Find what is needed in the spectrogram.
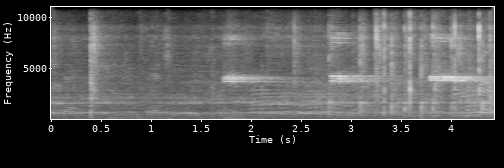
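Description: Crowd chatter in a gym, with a run of knocks and thuds in the second half as the wrestlers go down to the mat, and a few short high squeaks.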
